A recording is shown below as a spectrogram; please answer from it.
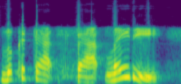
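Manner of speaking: loud, blurted, play-acted small child voice. Recalling walking with her mommy and seeing a woman ahead: retelling in a pretty loud voice. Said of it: "probably in a pretty loud voice".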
